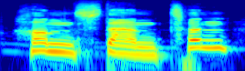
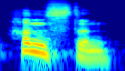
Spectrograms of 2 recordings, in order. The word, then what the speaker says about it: Hunstanton: But we drop a few letters and instead of Hunstanton we say Hunston.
